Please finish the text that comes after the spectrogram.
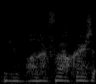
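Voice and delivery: whispered under the breath; exasperated whisper at the options; whispered curse. Real, not acted. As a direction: hiss it at the choices. Muttering at tough game choice.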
